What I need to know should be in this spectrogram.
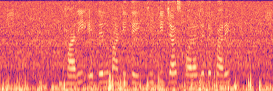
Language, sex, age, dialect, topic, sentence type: Bengali, female, 18-24, Jharkhandi, agriculture, question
